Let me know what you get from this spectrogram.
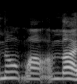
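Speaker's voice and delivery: put-on tearful crying. Retelling denying to Mom that it was hers: imitating own past crying. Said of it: "I was, like, crying".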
